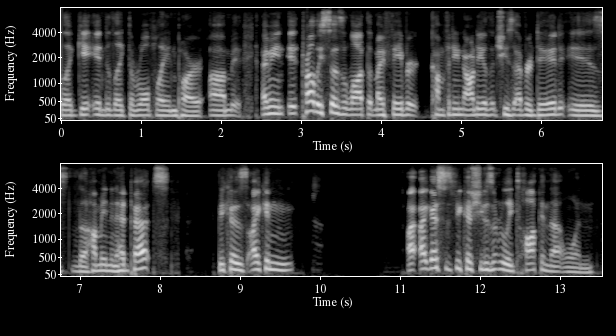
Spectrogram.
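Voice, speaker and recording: A man co-hosting a casual review podcast, talking in a rambling, halting but enthusiastic way. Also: a little high, no room sound, highs cut off. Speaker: podcast co-host reviewing audio roleplays.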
